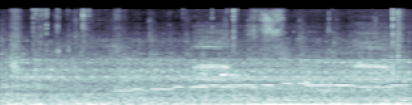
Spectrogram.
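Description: Steady low rumble of a motor vehicle running, with faint wavering tones above it.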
